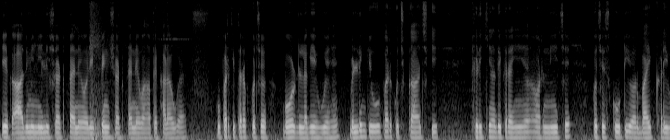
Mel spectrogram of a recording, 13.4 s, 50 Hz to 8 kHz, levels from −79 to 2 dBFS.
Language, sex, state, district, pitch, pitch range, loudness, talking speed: Hindi, male, Maharashtra, Dhule, 110 Hz, 110-115 Hz, -25 LUFS, 185 wpm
